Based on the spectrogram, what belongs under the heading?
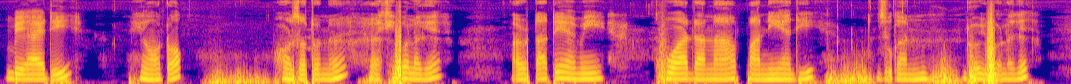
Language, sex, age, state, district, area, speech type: Assamese, female, 45-60, Assam, Charaideo, rural, spontaneous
